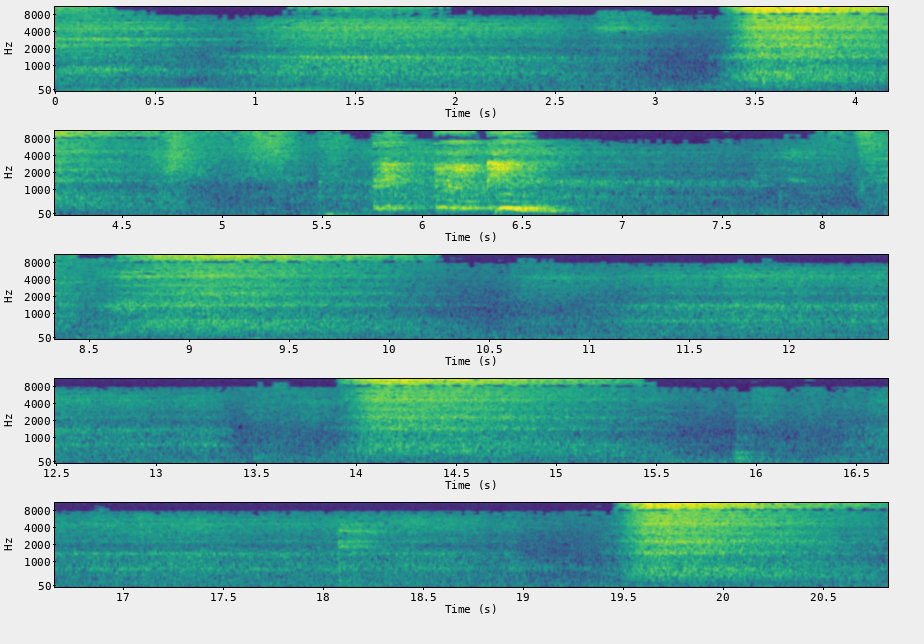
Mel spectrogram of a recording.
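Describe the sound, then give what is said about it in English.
Deep, forceful breathing during a yoga session, with several long, airy inhales and exhales that rise and fall at slow, spaced intervals. The breaths are faint, with one breathier, louder swell midway. “Return to your breath. Each inhale, draw more air in. Each exhale, push more air out.”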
